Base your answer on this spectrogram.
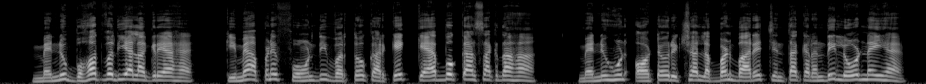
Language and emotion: Punjabi, happy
